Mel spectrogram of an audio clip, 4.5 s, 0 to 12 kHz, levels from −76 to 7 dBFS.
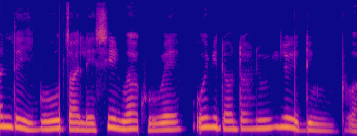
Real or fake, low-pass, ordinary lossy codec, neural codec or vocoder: fake; none; none; codec, 24 kHz, 0.9 kbps, WavTokenizer, medium speech release version 2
